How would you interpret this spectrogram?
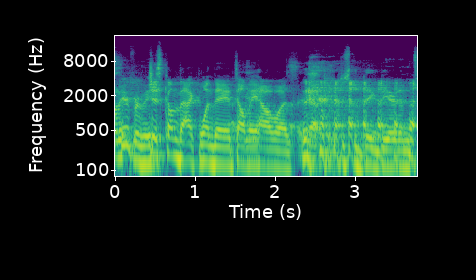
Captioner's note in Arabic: يضحك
